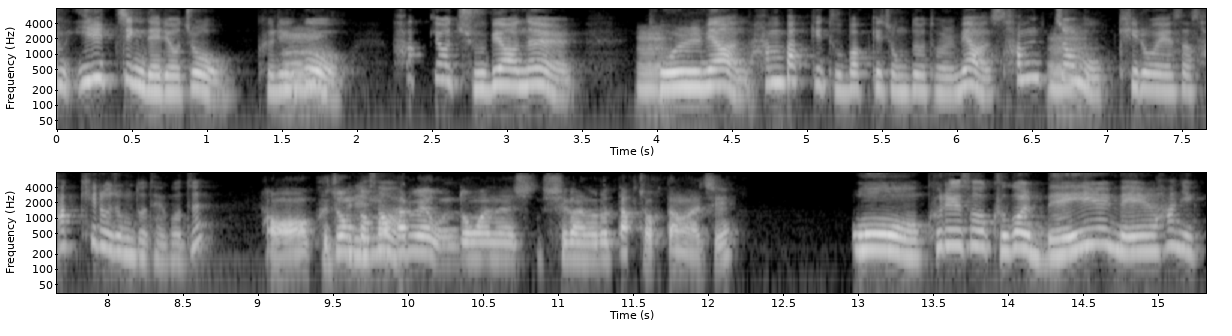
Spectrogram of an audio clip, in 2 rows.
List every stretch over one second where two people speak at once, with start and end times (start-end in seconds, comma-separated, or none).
none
